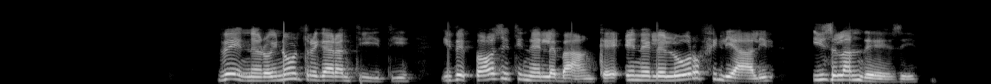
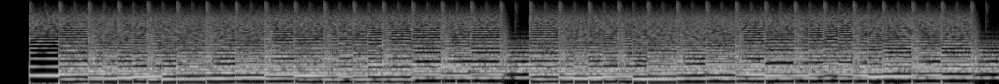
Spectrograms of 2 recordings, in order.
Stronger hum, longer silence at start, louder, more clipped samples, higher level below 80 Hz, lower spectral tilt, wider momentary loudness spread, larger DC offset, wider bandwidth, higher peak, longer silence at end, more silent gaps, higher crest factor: neither; first, 2.2 s vs 0 s; first, -15 LUFS vs -20 LUFS; neither; second, -60 dBFS vs -48 dBFS; about the same, -2.5 dB/octave vs -1.5 dB/octave; first, 13 LU vs 2 LU; second, under 0.1% vs 0.7%; second, 7.2 kHz vs over 20 kHz; first, -2 dBFS vs -6 dBFS; first, 0.75 s vs 0 s; neither; about the same, 16 dB vs 14 dB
